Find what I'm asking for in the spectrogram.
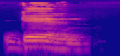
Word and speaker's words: gehen: Gehen. – Gehen. – Gehen. – This is spelled G-E-H-E-N. And mm-hmm. That H just stretches the vowel out.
